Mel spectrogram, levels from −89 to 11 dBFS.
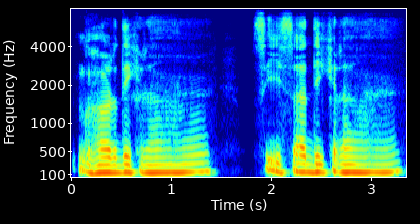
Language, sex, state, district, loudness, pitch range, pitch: Hindi, male, Bihar, Patna, -15 LUFS, 135-155 Hz, 140 Hz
